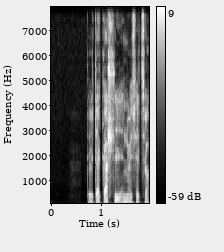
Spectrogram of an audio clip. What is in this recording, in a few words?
"gallu", Welsh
